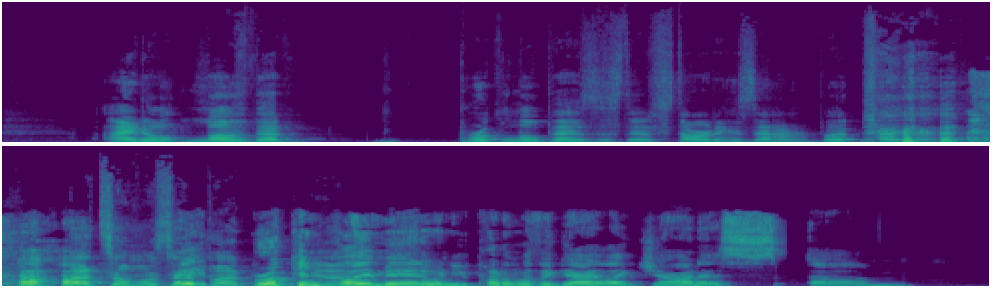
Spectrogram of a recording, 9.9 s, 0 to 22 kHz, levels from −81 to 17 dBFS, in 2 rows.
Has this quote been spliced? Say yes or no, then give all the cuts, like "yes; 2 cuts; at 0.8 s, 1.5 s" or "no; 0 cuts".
yes; 3 cuts; at 5.9 s, 7.0 s, 8.9 s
